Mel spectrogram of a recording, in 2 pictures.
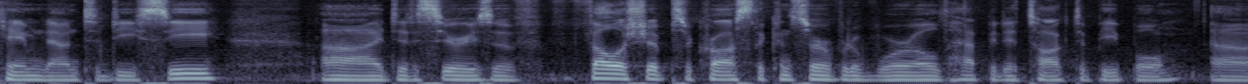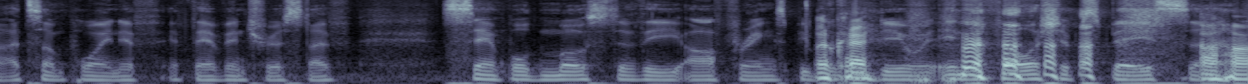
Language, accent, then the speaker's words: English; Carrollton, Georgia, United States; I'm originally from Carrollton, Georgia. So grew up in kind of the heart of Teen Pact country, where it was founded by Tim Eccles.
